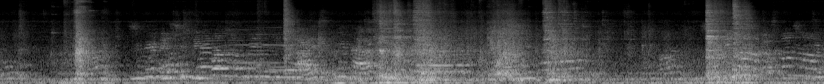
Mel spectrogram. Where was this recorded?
in a cafe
